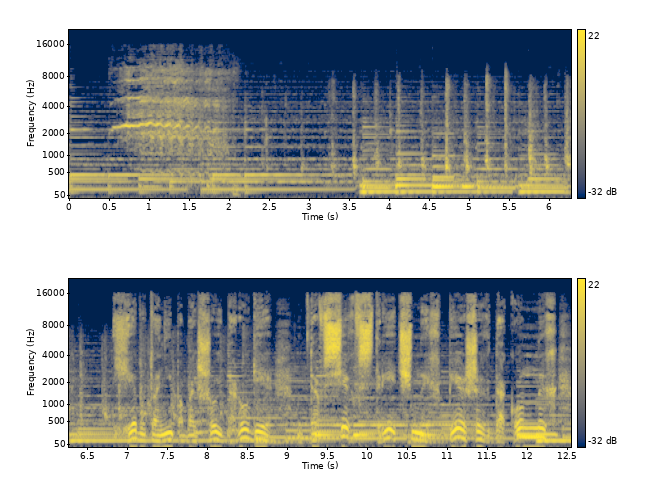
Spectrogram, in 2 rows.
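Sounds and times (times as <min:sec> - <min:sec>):
old horse whinnying: 0:00.4 - 0:07.3
horse hooves clip-clopping on a road: 0:00.5 - 0:12.5
horse-drawn cart rumbling along a road: 0:02.0 - 0:10.6
speech: 0:07.0 - 0:12.5.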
